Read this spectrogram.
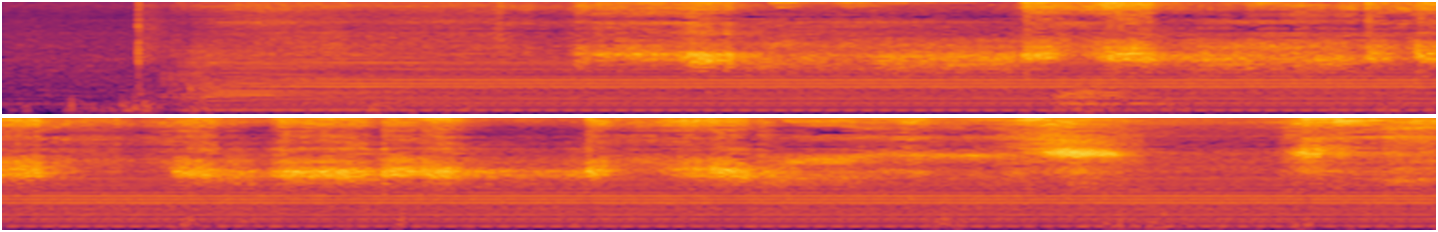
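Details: Steady loud motor hum with buzzing tone and hissing air, plus handling noise, as an Apex nebulizer compressor is switched on for a function check: nebulizer compressor running.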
